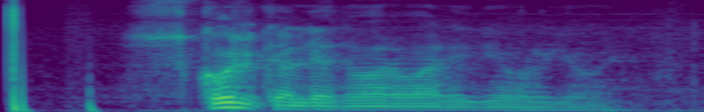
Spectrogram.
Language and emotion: Russian, neutral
